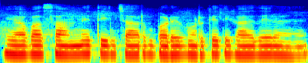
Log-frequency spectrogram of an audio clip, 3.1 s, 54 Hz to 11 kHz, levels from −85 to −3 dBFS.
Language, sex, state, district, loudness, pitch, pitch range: Hindi, male, Madhya Pradesh, Umaria, -18 LUFS, 120 Hz, 115-120 Hz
